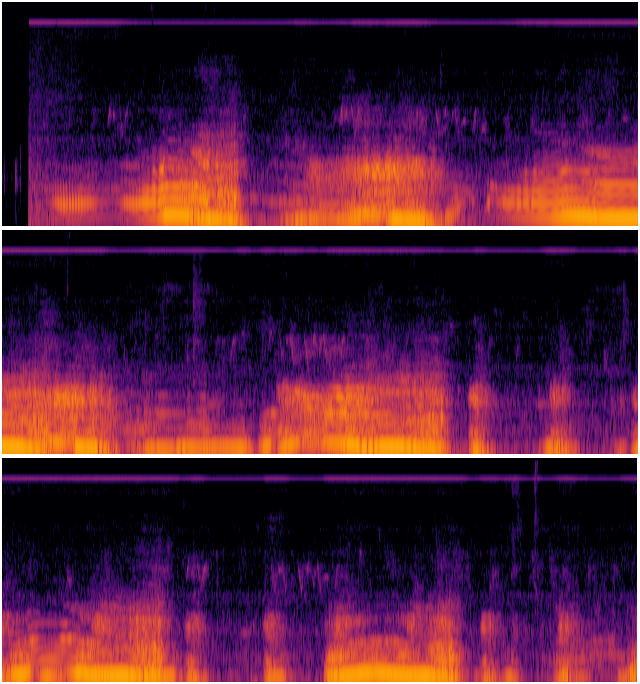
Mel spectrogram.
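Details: Lions of the Madrid pride on Blue Canyon Private Game Reserve in a hot summer dry spell: two young males practise roaring with an adult male. Deep, moaning roars come in about six long bouts, each swelling and falling, with short gaps between.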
